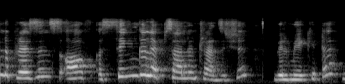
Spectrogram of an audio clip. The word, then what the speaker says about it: epsilon: I'm just writing it down so that you can pronounce it properly. It is epsilon.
